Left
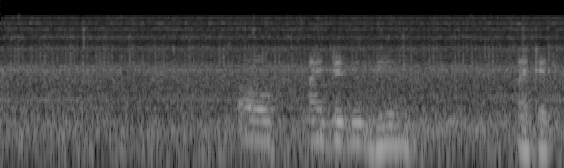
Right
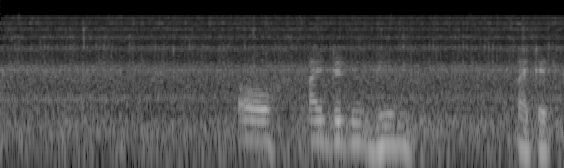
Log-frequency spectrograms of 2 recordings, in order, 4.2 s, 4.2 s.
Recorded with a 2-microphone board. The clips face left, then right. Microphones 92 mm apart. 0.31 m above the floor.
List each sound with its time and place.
1.8 s a man speaking: 25° right (ahead or behind), 1.1 m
